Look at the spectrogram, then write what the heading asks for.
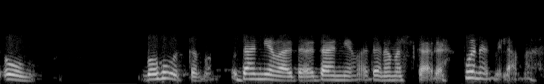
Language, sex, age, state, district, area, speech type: Sanskrit, female, 45-60, Tamil Nadu, Kanyakumari, urban, conversation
